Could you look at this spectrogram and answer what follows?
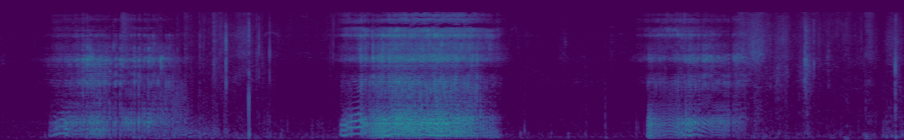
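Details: Adult housemate snoring loudly during sleep, likened to an elderly camel: three long, loud, rough rattling breaths separated by quiet pauses.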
